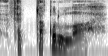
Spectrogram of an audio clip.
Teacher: ففي هذه الحالة يتخلف المد في حرف المد هكذا فاتقوا الله، يذهب صوت الواو والذي يبقى هو الضمة، الضمة التي على القاف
